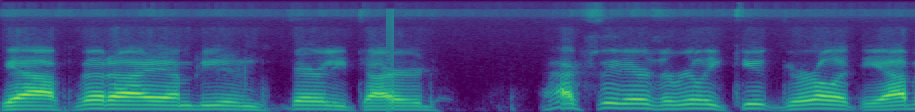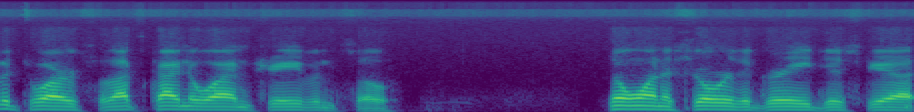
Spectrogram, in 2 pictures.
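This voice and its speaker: A man with a Canadian accent, medium pitch, ordinary pitch variation, fairly quick pace. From Canada. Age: 60s. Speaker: trapper and livestream host. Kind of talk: casual livestream chat reading viewer comments. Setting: live video stream.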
